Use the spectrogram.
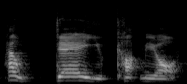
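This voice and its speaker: A man's voice: a little high, unhurried, heavy background noise, natural voice. A man playing a stubborn, impatient airport security guard in an audio play, curt and demanding. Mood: impatient, annoyed. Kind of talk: amateur audio play acting.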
